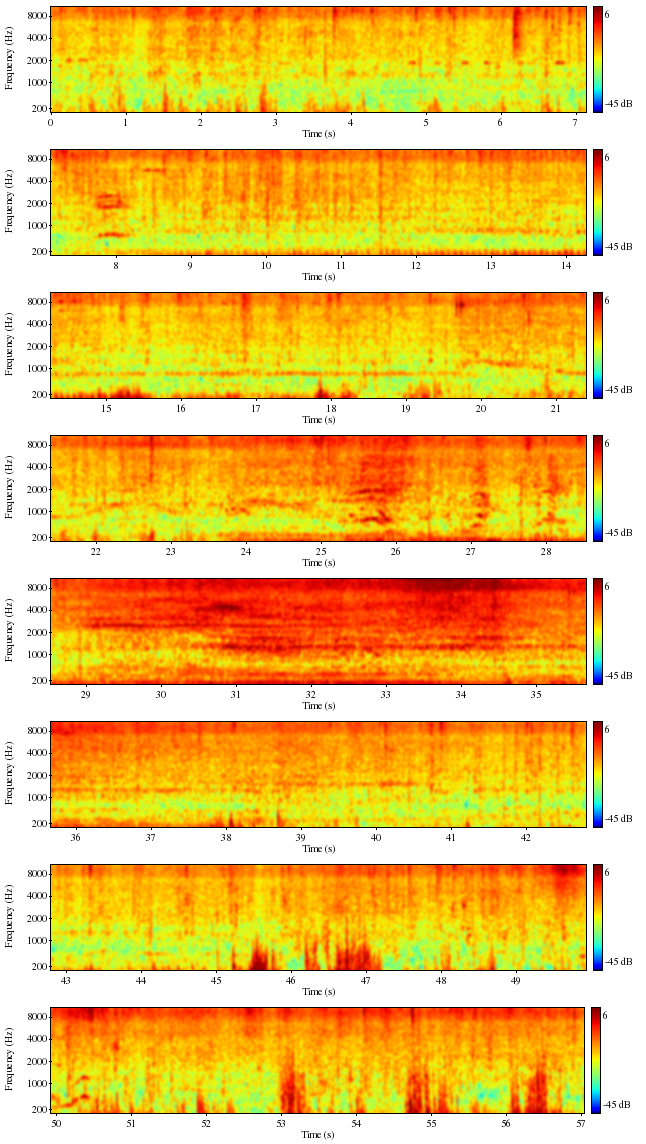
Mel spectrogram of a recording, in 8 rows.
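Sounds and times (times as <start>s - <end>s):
strong wind buffeting microphone: 0.0s - 57.0s
heavy rain hiss: 7.1s - 42.0s
vehicle engine passing: 8.2s - 41.4s.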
